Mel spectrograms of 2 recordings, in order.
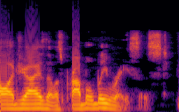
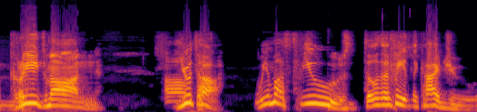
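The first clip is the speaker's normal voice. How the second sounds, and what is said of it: Badly done put-on accent. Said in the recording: “That was a terrible accent.”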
